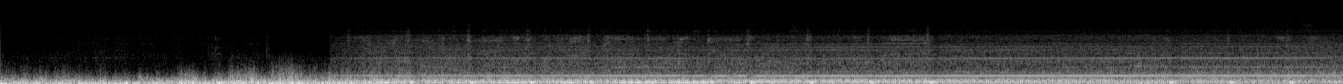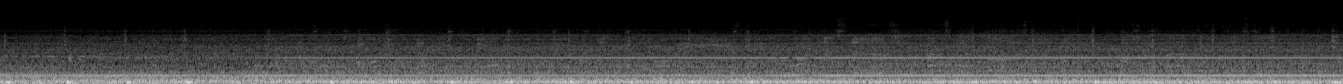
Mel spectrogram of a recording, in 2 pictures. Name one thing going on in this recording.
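A tractor engine rumbles steadily, heard from close by.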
